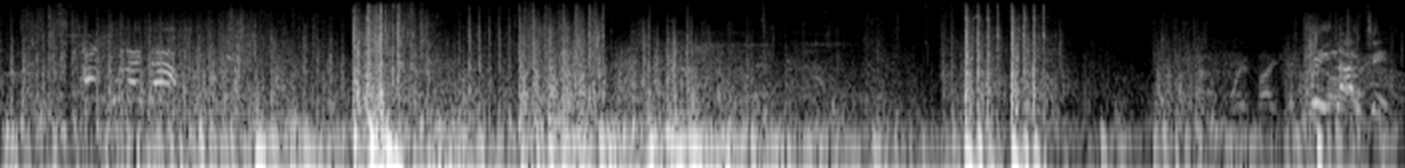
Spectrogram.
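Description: Rapid gunfire and sharp bursts from a stun grenade in a shooter video game, dense and loud throughout, with several heavier bangs rising above the clatter.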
